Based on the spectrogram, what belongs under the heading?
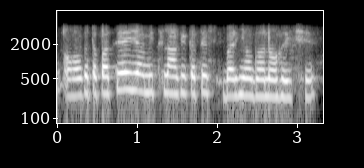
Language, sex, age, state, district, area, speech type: Maithili, female, 30-45, Bihar, Saharsa, rural, conversation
